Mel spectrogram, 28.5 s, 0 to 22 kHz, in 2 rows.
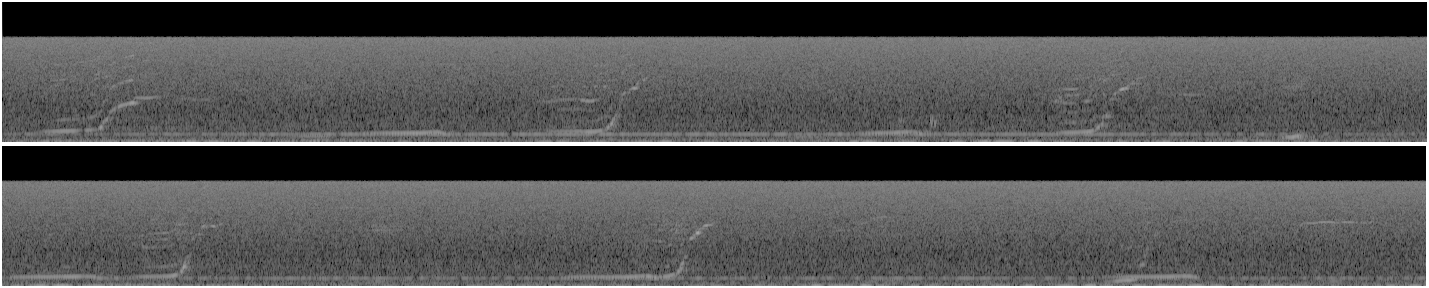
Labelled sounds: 1.1	1.6	humpback whale, 0.83 to 1.4 kHz
5.4	5.8	humpback whale, 1.1 to 1.3 kHz
10.5	11.4	humpback whale, 1.1 to 2.1 kHz
15.8	16.5	humpback whale, 1.7 to 2.3 kHz
21.1	21.4	humpback whale, 1.4 to 2.4 kHz
27.2	27.6	humpback whale, 2.0 to 2.4 kHz

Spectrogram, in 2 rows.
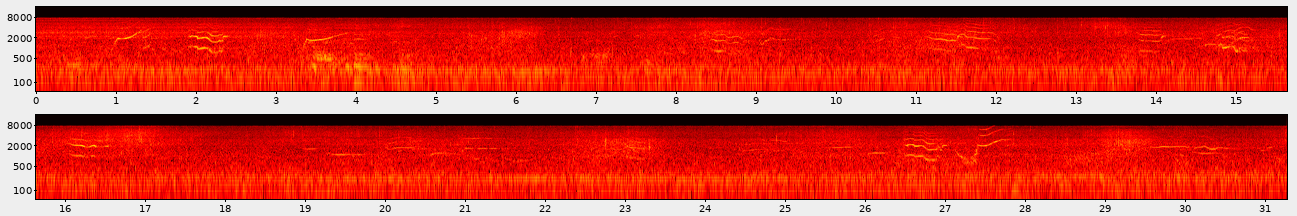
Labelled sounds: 0.9	1.4	killer whale, offshore, 1.2 to 6.7 kHz
1.7	2.5	killer whale, offshore, 0.64 to 5.9 kHz
3.2	5.0	killer whale, offshore, 0.68 to 6.8 kHz
8.1	9.7	killer whale, offshore, 0.48 to 4.1 kHz
10.9	12.1	killer whale, offshore, 0.59 to 7.5 kHz
13.5	15.5	killer whale, offshore, 0.57 to 8.0 kHz
15.9	16.7	killer whale, offshore, 0.73 to 5.0 kHz
18.8	21.6	killer whale, offshore, 0.64 to 5.5 kHz
22.7	23.4	killer whale, offshore, 0.61 to 3.3 kHz
24.4	25.2	killer whale, offshore, 1.0 to 3.2 kHz
25.5	28.0	killer whale, offshore, 0.34 to 8.0 kHz
29.4	30.7	killer whale, offshore, 0.91 to 2.1 kHz

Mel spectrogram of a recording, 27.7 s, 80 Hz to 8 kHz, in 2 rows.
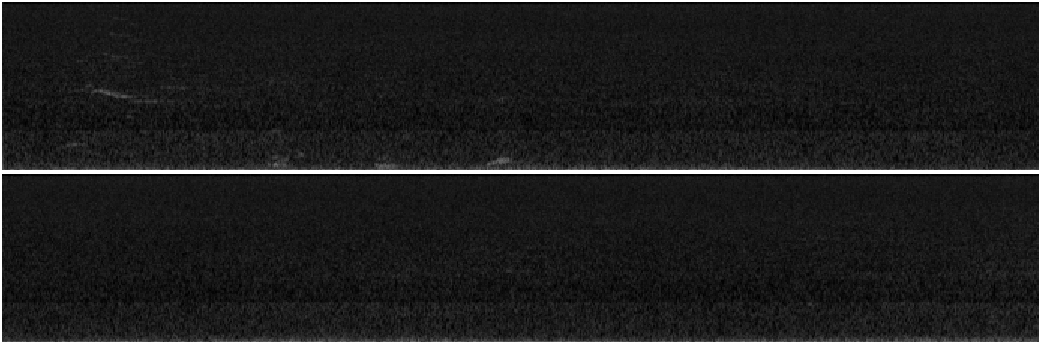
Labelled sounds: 1.2	1.7	humpback whale, 1.4 to 1.7 kHz

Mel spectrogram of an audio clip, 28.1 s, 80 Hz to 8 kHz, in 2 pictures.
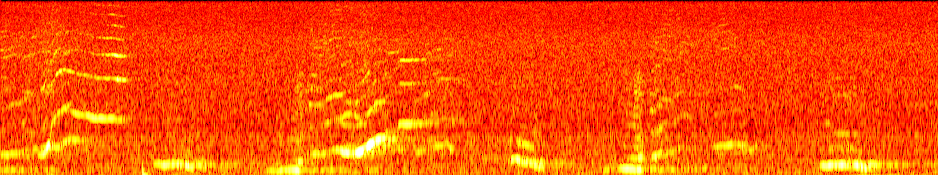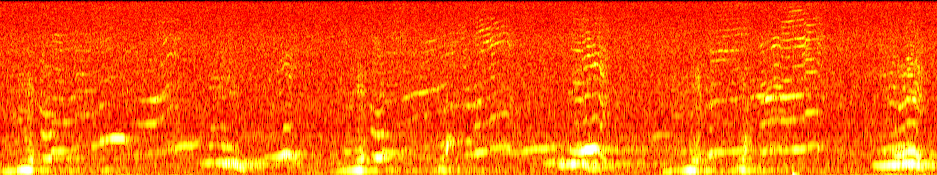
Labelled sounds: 0.0	1.9	humpback whale, 0.86 to 7.3 kHz
4.9	6.8	humpback whale, 0.80 to 2.9 kHz
9.7	11.0	humpback whale, 0.80 to 4.7 kHz
14.5	16.6	humpback whale, 0.86 to 2.1 kHz
17.2	17.5	humpback whale, 0.80 to 2.2 kHz
19.6	21.8	humpback whale, 0.80 to 5.0 kHz
22.6	23.2	humpback whale, 1.4 to 4.1 kHz
24.7	26.4	humpback whale, 0.86 to 6.7 kHz
27.4	27.8	humpback whale, 1.2 to 2.3 kHz

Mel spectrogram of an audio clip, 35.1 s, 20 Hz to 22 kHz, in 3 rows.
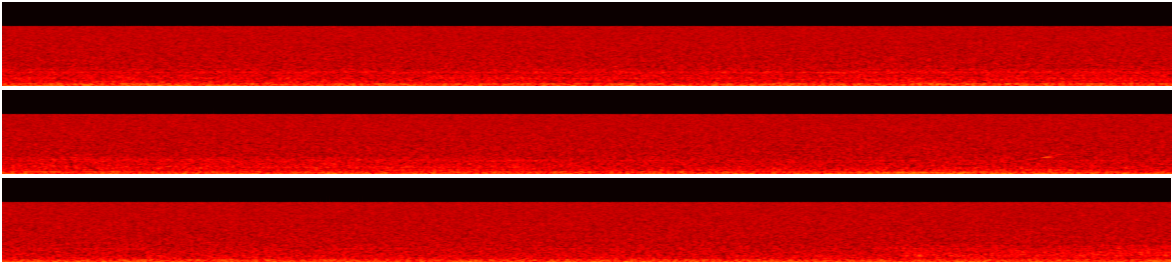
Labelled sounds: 22.1	22.4	humpback whale, 0.80 to 0.99 kHz

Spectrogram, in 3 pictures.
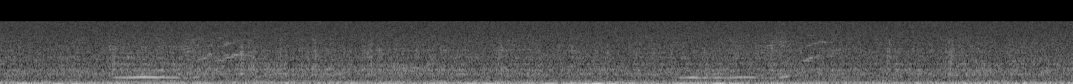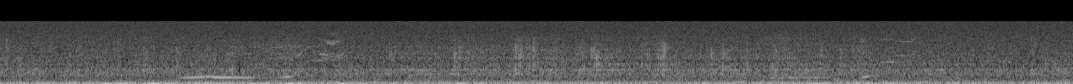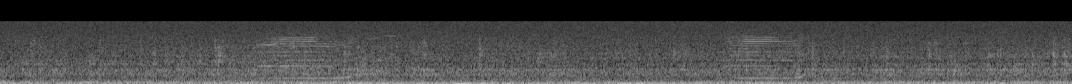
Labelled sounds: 2.2	2.5	humpback whale, 1.3 to 1.6 kHz
8.1	8.3	humpback whale, 2.5 to 2.9 kHz
13.9	14.2	humpback whale, 1.3 to 1.7 kHz
24.2	24.9	humpback whale, 2.2 to 3.6 kHz
28.7	29.3	humpback whale, 1.7 to 3.5 kHz

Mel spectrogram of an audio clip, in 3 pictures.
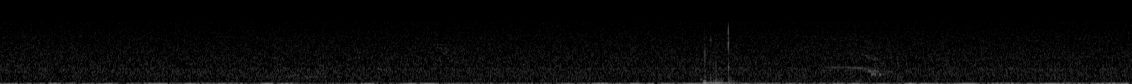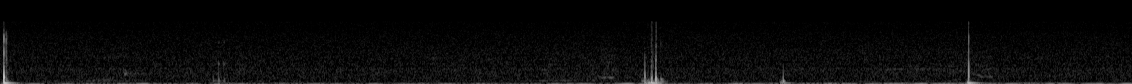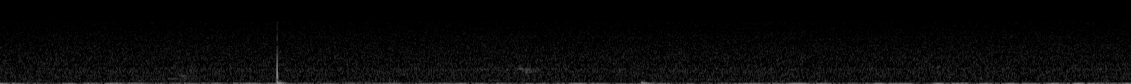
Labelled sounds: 8.3	8.6	humpback whale, 0.80 to 0.83 kHz

